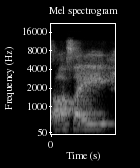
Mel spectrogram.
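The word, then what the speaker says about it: açaí: And I was like, it's acai.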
